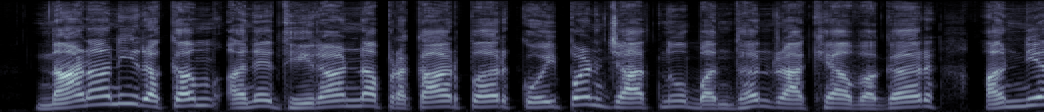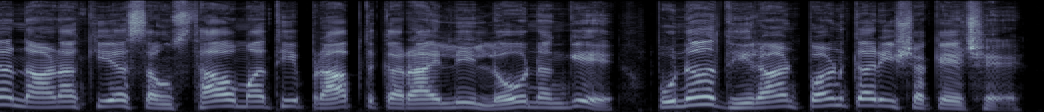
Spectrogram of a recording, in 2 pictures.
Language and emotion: Gujarati, neutral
